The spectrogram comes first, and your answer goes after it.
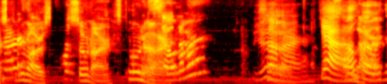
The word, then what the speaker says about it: Psognar: Sonar. Sonar. Sonar. Sonar? Yeah. Sonar.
